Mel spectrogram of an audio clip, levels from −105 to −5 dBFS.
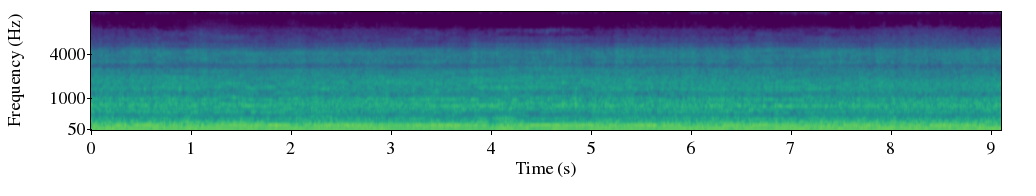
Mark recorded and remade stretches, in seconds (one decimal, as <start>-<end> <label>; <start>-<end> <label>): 0.0-0.7 recorded; 0.7-2.4 remade; 2.4-2.9 recorded; 2.9-5.0 remade; 5.0-6.6 recorded; 6.6-7.5 remade; 7.5-9.1 recorded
